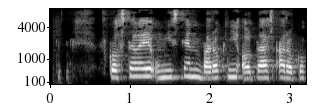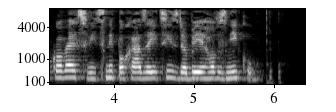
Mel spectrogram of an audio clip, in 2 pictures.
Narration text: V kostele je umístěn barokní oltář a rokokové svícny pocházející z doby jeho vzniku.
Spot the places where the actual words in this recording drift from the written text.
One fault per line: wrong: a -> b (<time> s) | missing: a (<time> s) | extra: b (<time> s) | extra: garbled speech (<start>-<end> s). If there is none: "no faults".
no faults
